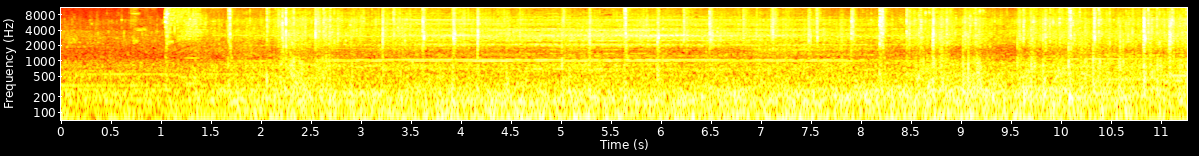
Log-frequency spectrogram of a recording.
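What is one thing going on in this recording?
Footsteps run quickly over gritty ground.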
